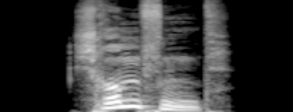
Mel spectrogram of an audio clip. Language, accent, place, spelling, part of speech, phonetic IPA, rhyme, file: German, Germany, Berlin, schrumpfend, adjective / verb, [ˈʃʁʊmp͡fn̩t], -ʊmp͡fn̩t, De-schrumpfend.ogg
- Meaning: present participle of schrumpfen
